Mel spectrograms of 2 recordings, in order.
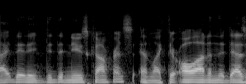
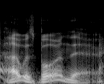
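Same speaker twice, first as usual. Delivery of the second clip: slow, laughing Sulu impression; a light Sulu voice, slowed and chuckling; 3 semitones higher, slower than usual. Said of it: "Sulu is one of the few, uh, voices I can do".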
